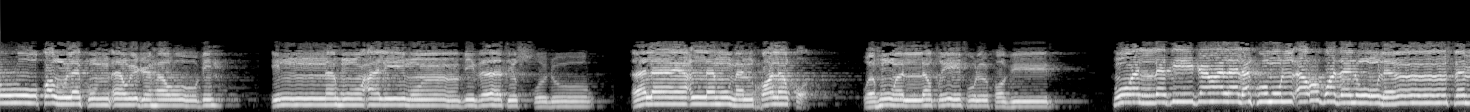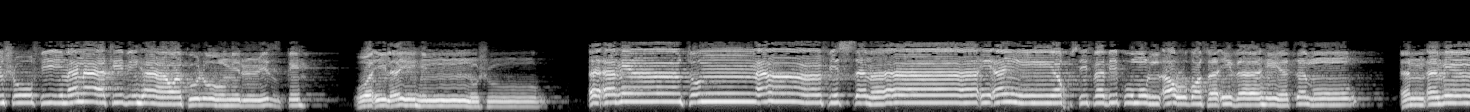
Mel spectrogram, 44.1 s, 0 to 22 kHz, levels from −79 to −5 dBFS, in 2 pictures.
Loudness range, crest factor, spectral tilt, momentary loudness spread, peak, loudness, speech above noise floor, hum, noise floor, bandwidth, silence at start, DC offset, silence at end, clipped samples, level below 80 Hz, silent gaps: 5 LU; 12 dB; -10 dB/octave; 9 LU; 0 dBFS; -13 LUFS; 45 dB; none; -58 dBFS; 5.8 kHz; 0 s; under 0.1%; 0 s; under 0.1%; -68 dBFS; none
